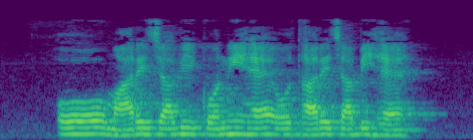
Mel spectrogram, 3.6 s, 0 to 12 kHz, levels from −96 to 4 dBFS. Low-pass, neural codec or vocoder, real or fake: 7.2 kHz; none; real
